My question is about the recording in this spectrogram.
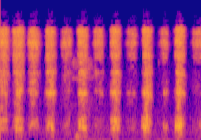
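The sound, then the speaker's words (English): Rapid, forceful breath-of-fire yoga breathing through the nose while flapping the arms like wings: about thirteen quick, evenly spaced nasal puffs in under three seconds, fairly loud, with no talking. “So you're breathing an inhale and exhale very quickly on a full, fill up your lungs full of air while you beat your arms up and down.”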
